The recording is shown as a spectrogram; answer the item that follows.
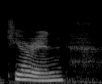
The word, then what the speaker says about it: kirin: But in Japanese Kirin, in Chinese it's Qilin, and in Japanese it's become kirin.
